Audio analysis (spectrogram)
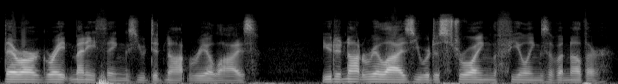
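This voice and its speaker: A man voicing a stern but caring pony princess of the night who talks softly and gravely. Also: on the low side, little pitch movement, normal speed, dry recording, lightly acted.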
